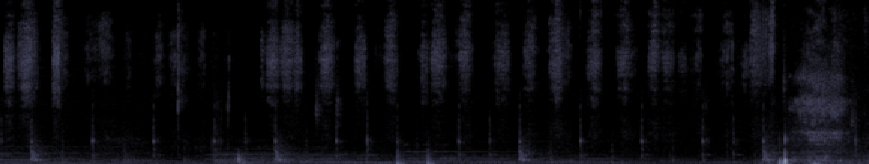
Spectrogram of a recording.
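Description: Marker pen scratching on paper in many quick short strokes as a jagged zigzag line is inked, faint, with a few light taps, the sharpest near the end.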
